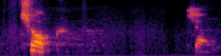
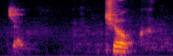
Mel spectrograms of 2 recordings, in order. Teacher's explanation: The ch is voiceless. J is voiced.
